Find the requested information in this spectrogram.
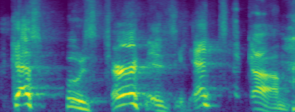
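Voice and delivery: slow, words broken by laughter; laughing. Real, not acted. Host warning who gets offended next, laughing tease. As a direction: tease through your own laughter.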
